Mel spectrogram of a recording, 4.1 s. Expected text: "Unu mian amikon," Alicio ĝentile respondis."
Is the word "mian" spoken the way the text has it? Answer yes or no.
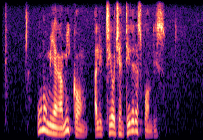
yes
